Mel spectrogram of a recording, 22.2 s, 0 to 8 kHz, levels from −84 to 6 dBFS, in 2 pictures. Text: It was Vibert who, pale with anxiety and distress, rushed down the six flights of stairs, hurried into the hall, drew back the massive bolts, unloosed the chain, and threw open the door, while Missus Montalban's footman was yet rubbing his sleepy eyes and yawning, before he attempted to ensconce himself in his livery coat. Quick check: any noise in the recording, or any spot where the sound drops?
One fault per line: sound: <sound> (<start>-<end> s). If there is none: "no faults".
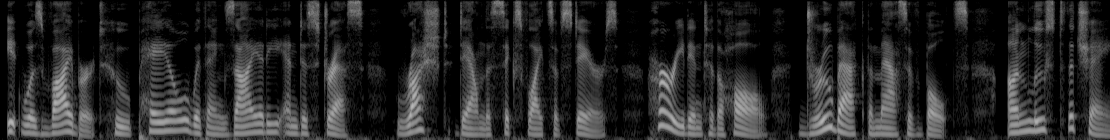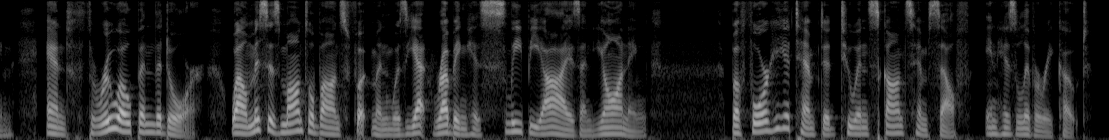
no faults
